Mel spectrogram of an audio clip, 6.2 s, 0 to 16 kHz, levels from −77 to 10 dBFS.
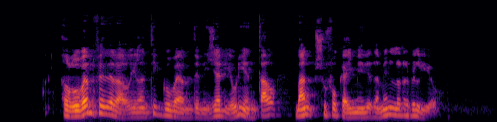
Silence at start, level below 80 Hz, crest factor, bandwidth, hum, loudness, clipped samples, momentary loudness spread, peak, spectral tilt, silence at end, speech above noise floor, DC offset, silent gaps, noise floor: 0.8 s; -68 dBFS; 22 dB; 11 kHz; none; -25 LUFS; under 0.1%; 12 LU; -4 dBFS; -6.5 dB/octave; 0.75 s; 44 dB; under 0.1%; none; -68 dBFS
